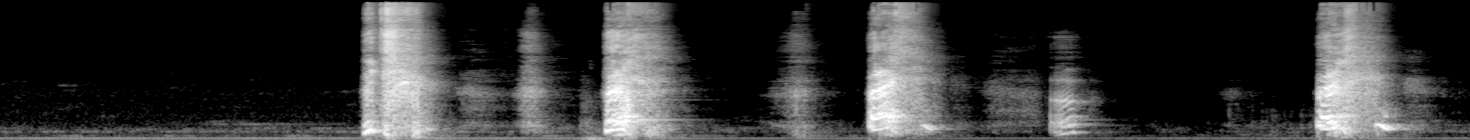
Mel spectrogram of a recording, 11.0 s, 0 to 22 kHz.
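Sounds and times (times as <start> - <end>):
man sneezing: 2.7 - 3.4, 4.5 - 5.1, 6.5 - 7.1, 9.9 - 10.6.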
